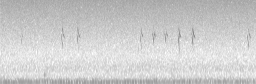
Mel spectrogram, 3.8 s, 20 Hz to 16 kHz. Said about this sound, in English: I'm at the net right now and I can see a red crossbill, red male, up in the top of a tree, and it sounds like a type 5.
